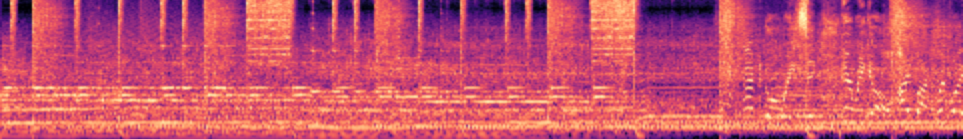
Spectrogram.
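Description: Touring race cars from the Eibach GridLife Touring Cup at Carolina Motorsports Park take the green flag, a dense, loud pack of engines roaring and surging with bursts of passing whoosh over about ten seconds.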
